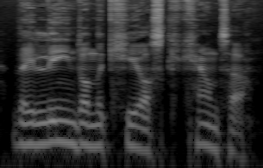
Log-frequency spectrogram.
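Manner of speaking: ordinary delivery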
